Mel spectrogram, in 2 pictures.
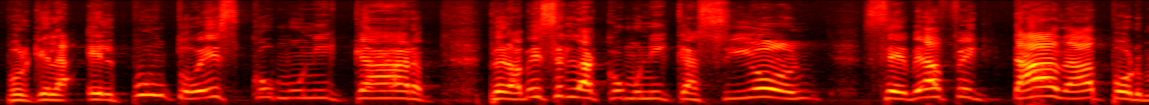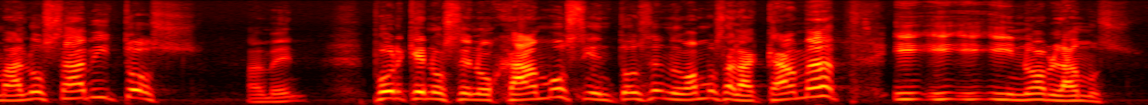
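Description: A man's voice: extremely high pitch, expressive, normal speed, pushed and bright, no room sound, clean studio sound. A young adult male pastor, preaching a sermon and punctuating it with frequent amens and rising emphasis.

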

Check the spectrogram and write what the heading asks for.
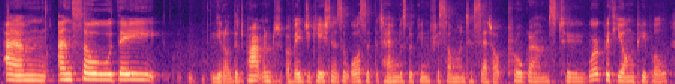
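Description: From her home, a mental health advocate guests on a podcast, relating her own story in a reflective, chatty way. She is a middle-aged or older Irish woman with an Irish accent, a low-pitched voice, and normal speed.

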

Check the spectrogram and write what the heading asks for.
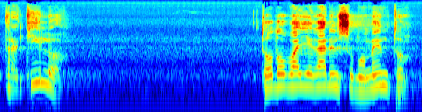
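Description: A male pastor preaching a sermon, building to shouts and calling on the congregation to respond. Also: high voice, fairly even intonation, measured pace, breathy edge. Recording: long hall reverb.

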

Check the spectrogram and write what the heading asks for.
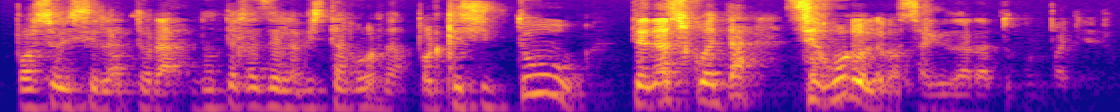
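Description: A man giving a sermon, telling a story and swinging from hushed to loud as he makes his point. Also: medium pitch, fast talker. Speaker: rabbi.

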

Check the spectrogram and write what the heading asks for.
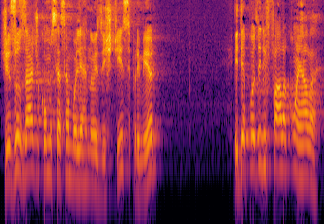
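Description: Brazilian pastor preaching, dramatic delivery. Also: male voice, high-pitched, a little fast. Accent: Brazilian Portuguese. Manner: dramatic storytelling, acts out quotes. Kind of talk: sermon.

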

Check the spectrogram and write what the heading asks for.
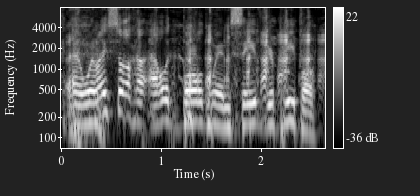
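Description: High-pitched brash man over crowd noise. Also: a little fast. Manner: brash, profane. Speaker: talk show host. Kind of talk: casual comedic banter.

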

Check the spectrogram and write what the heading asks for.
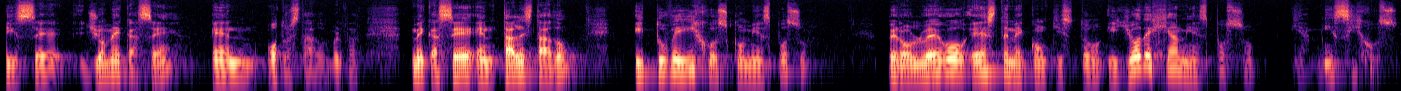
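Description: A man's voice: mid-range voice, expressive, a little slow. A middle-aged man preaching a sermon, telling a personal story and mixing English words into Spanish. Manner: shifts from loud reading to soft storytelling. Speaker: pastor.

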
